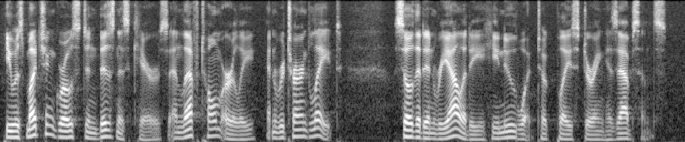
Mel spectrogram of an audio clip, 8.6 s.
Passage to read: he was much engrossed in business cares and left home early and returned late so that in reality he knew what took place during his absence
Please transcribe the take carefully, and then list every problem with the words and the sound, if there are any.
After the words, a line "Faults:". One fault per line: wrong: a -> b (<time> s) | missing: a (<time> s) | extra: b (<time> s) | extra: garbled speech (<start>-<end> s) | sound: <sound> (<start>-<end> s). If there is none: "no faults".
he was much engrossed in business cares and left home early and returned late so that in reality he knew what took place during his absence
Faults:
sound: dropout (3.4-3.4 s)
